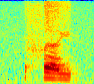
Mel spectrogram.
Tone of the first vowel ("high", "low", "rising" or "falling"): low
